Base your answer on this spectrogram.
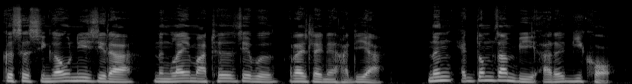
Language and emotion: Bodo, neutral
